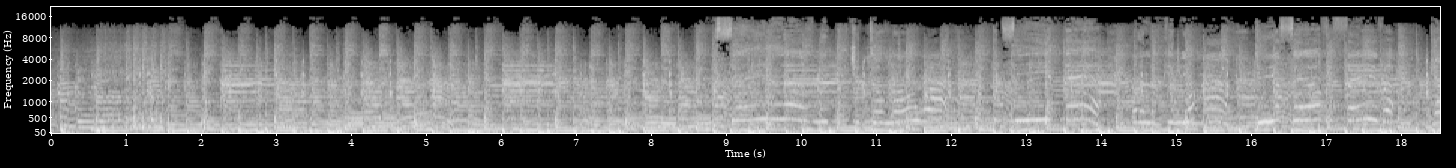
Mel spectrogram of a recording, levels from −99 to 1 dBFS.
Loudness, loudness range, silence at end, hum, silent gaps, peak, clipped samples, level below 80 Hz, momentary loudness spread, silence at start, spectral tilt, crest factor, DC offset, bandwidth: -13 LUFS; 1 LU; 0 s; none; none; 0 dBFS; under 0.1%; -18 dBFS; 3 LU; 0 s; -4.5 dB/octave; 12 dB; under 0.1%; 15.5 kHz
